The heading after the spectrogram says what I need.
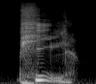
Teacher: når vi siger pil, så har vi den der kraftige luftstrøm på, og det er så det, man kalder for aspiration. Og den forskel er distinktiv i dansk.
